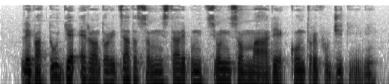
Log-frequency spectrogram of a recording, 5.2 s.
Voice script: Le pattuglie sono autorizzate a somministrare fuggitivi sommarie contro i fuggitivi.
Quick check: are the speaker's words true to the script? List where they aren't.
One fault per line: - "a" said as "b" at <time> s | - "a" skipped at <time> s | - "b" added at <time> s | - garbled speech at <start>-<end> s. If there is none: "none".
- "sono" said as "erano" at 1.0 s
- "fuggitivi" said as "punizioni" at 2.5 s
